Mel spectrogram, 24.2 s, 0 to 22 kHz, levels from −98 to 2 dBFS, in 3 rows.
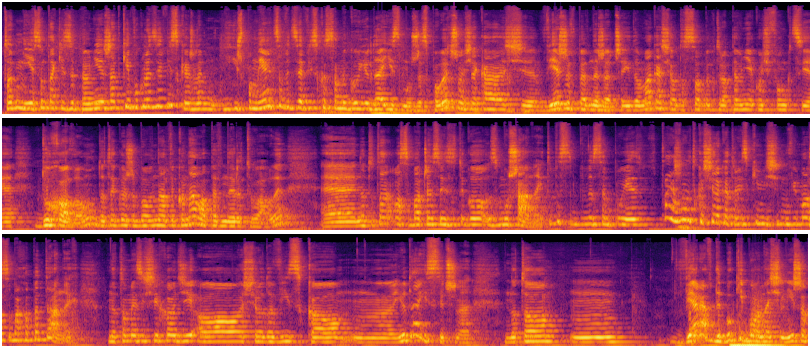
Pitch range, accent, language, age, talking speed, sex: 155-195 Hz, native, Polish, 30-49, 185 wpm, male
